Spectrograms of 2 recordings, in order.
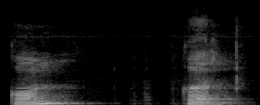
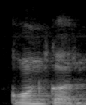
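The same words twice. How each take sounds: First: conquer very slow, कॉन, long pause, कर; split into syllables. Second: Said in the usual way. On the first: Shown as a demonstration. Teacher dictating to shorthand students, conquer slowly split in two. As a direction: pull conquer apart after कॉन.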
